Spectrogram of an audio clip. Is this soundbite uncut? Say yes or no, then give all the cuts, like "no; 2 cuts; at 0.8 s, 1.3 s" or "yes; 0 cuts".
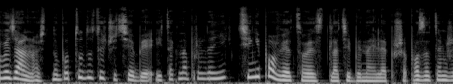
yes; 0 cuts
